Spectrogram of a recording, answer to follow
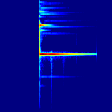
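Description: A single ding sound effect: one clear, high, bell-like tone that strikes about a second in and rings down over about a second before cutting off.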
